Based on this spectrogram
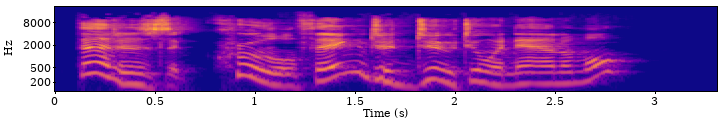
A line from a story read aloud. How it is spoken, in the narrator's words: cried the lad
